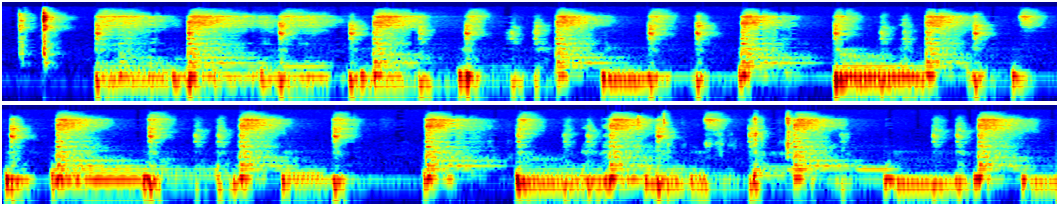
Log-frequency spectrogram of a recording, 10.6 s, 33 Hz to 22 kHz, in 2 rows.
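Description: Playback of a bass riff with a sampled EZdrummer 2 drum kit beat under it, steady rhythmic drum hits over the bass line, starting about half a second in.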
